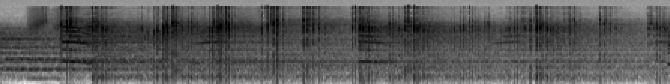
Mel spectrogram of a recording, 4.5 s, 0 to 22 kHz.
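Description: Eurorack modular synthesizer patch (Doepfer A-100 with a Make Noise Mimeophon delay) playing quietly: a held tone fades out at the start, leaving a grainy, crackling purr with short high blips scattered through it.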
